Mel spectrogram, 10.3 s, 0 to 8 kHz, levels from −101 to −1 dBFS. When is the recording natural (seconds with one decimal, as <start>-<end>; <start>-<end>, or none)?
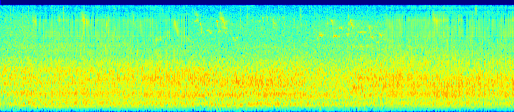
0.0-0.7; 3.8-7.7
